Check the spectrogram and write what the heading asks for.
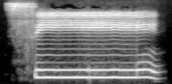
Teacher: हम जुबान की नोक को सामने वाले नीचे के दांतों के किनारों से मजबूती से लगाकर बारीक और सीटी वाली आवाज में पढ़ेंगे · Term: सीन का मखरज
